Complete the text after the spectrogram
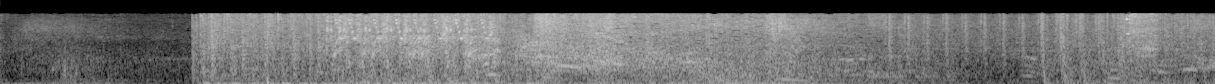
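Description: Energy-weapon gunfire crackles in rapid bursts.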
